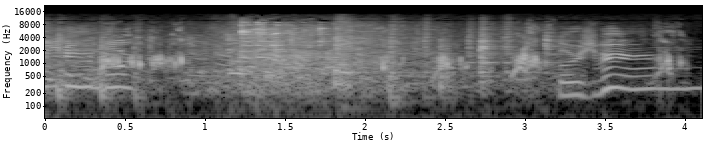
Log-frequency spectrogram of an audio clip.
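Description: Wet gurgling and bubbling, like coffee percolating in a glass vacuum coffee maker, runs irregularly for a couple of seconds after a burst of mock-Swedish chatter. A voice says "Oh" near the end.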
